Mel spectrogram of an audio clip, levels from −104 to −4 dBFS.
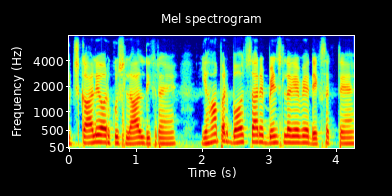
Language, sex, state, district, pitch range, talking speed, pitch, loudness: Hindi, male, Jharkhand, Ranchi, 150-175 Hz, 250 wpm, 165 Hz, -15 LUFS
